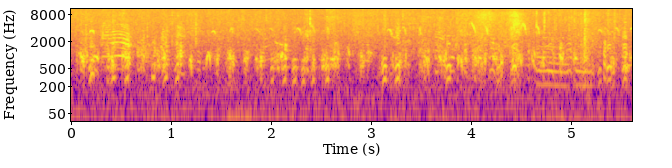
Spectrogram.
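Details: A flock of chickens clucks steadily, with rapid overlapping notes forming a continuous murmur and a few longer, smoother notes near the end.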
